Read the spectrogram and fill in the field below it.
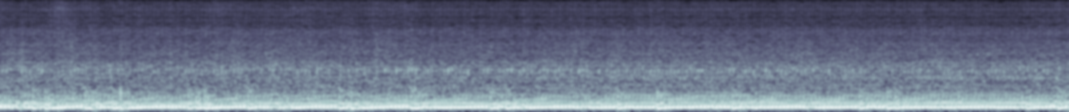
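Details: Robin small engine during restoration, first start: even steady low chug with a constant beat, no misses or rattles; runs smoothly.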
